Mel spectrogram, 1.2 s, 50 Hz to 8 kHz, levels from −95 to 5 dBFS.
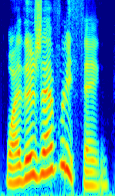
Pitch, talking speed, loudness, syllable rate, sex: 245 Hz, 155 wpm, -16 LUFS, 6.9 syllables/s, female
